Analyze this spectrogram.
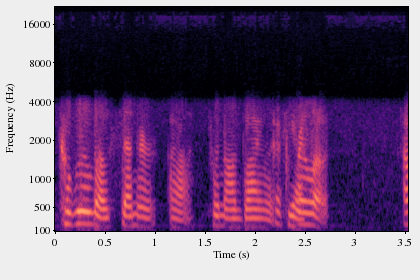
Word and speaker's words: Kerulos: It's Kerulos Center for Nonviolence.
